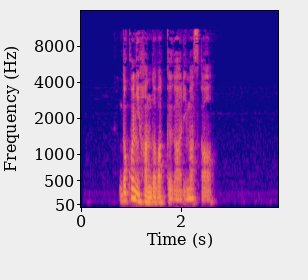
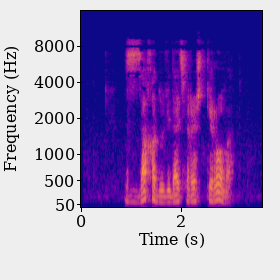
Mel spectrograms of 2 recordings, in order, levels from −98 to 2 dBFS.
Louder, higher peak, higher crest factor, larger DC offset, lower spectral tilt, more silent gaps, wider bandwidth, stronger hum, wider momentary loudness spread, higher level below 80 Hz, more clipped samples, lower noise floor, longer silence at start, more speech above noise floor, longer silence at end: first, -25 LUFS vs -32 LUFS; first, -6 dBFS vs -12 dBFS; about the same, 20 dB vs 20 dB; neither; first, -5.5 dB/octave vs -4 dB/octave; neither; first, 11.5 kHz vs 9.6 kHz; neither; about the same, 10 LU vs 9 LU; first, -54 dBFS vs -78 dBFS; neither; about the same, -72 dBFS vs -74 dBFS; about the same, 0.75 s vs 0.85 s; first, 48 dB vs 43 dB; first, 1.3 s vs 0.6 s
